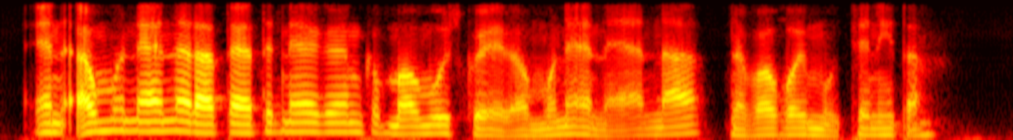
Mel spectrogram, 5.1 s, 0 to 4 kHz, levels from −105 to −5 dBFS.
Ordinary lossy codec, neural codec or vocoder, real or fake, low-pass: none; codec, 16 kHz, about 1 kbps, DyCAST, with the encoder's durations; fake; 3.6 kHz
